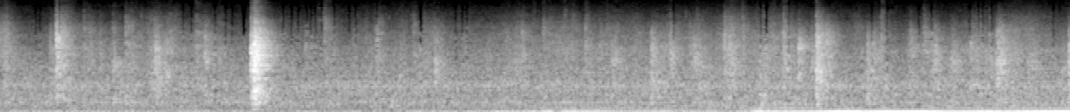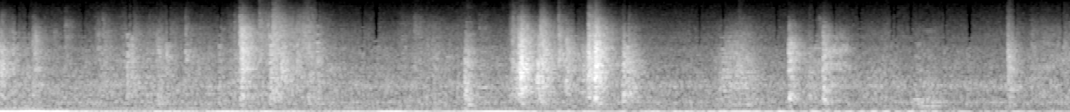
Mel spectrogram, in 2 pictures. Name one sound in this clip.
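A man speaks calmly at a distance in a room with a slight echo.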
